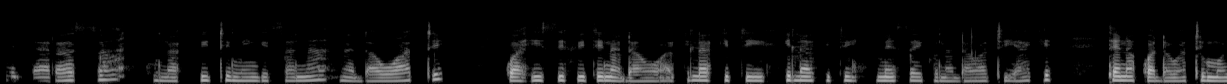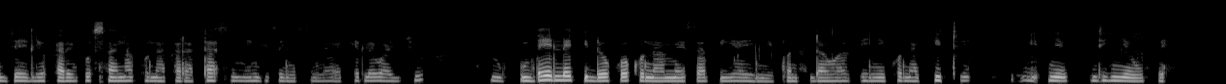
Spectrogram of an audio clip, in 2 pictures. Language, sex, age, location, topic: Swahili, female, 18-24, Nakuru, education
